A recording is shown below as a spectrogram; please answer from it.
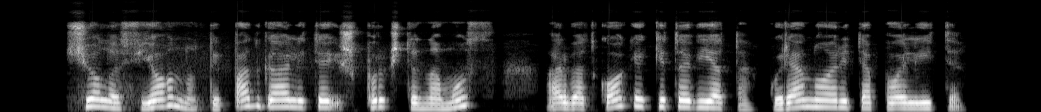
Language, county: Lithuanian, Utena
